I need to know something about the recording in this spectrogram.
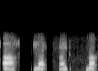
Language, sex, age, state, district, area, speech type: Malayalam, female, 45-60, Kerala, Wayanad, rural, conversation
